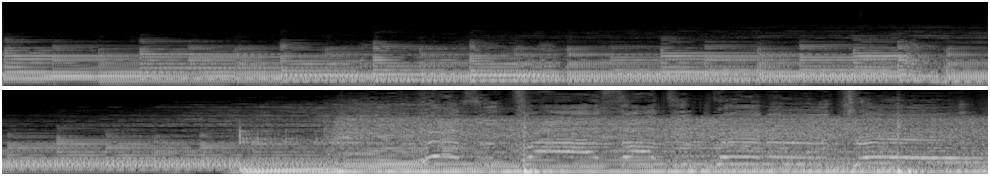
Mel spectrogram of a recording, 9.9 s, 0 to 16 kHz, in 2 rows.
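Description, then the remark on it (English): A subdued, eerie guitar intro from a 1999 live concert recording, the opening song of the show, plays sustained, reverberant notes for about six seconds, then swells into a louder, brighter, distorted wash of sound. No voices are heard. “Starting with some very classic, spooky guitar. Mm-hmm. Pretty subdued. Almost sounds acoustic.”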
